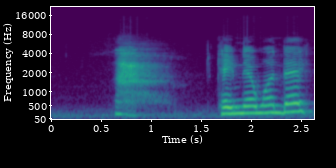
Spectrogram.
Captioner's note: sigh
